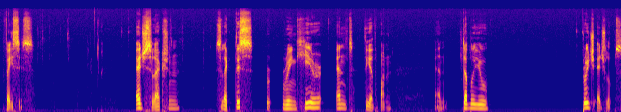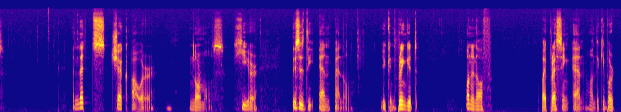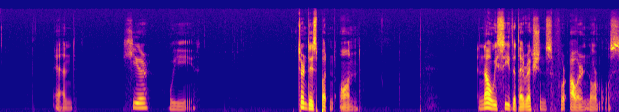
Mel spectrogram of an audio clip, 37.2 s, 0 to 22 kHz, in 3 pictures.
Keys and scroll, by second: 9.3 w, 19.6 n.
